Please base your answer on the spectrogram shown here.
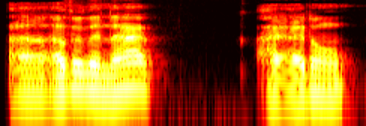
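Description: A middle-aged man giving casual interview answers in a measured, halting way, often repeating words. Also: mid-range voice, a bit bright. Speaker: guest, parent.

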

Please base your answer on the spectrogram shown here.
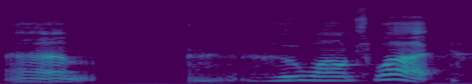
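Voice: medium pitch, animated, drawn-out words, bright, forceful tone, full character voice. A performer playing a hesitant, folksy male zombie survivor in an amateur audio drama, stammering and drawling, with faint noise behind.

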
